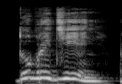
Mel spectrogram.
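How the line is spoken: Joyful greeting. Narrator (Russian): радостно поздоровалась Ева

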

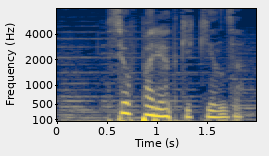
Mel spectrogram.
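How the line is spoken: Whisper. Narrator (Russian): прошептала она

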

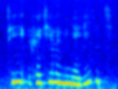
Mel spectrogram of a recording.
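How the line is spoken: Soft question. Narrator (Russian): мягко спросила миссис Берт

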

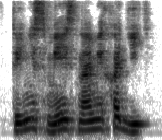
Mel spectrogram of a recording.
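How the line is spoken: Sharp scolding shout. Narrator (Russian): прикрикнула на него Таня

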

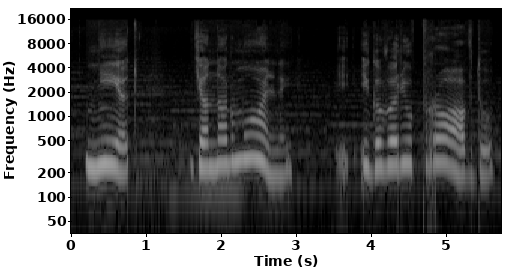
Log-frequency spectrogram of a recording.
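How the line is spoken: Quiet, trembling. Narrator (Russian): Тихим, дрожащим голосом он ответил

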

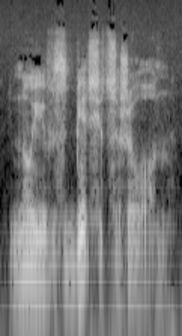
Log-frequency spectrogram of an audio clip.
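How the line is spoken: Muttered. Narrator (Russian): честный малый пробормотал

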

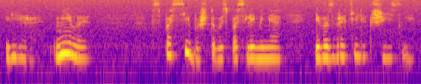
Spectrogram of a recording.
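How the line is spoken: Weak, barely audible. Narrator (Russian): Слабым голосом, чуть слышно, проговорила она

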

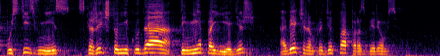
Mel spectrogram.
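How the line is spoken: Calm, firm despite tears. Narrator (Russian): Вопреки слезам и истерике, спокойно и твердо сказать

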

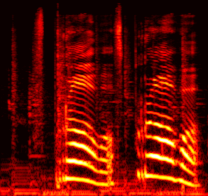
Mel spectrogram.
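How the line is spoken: Loud desperate shout. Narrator (Russian): закричал червячок Игнатий изо всех сил

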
